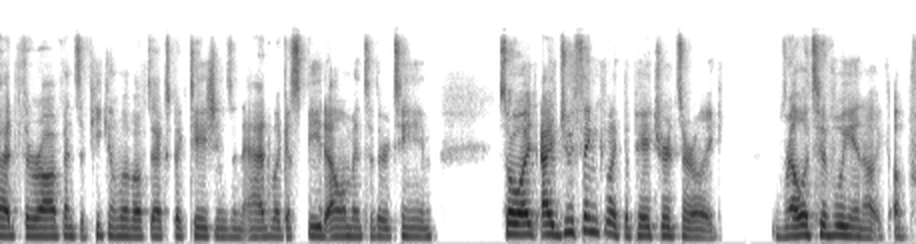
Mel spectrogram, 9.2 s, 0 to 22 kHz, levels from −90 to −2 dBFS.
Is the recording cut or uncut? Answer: uncut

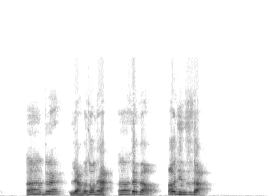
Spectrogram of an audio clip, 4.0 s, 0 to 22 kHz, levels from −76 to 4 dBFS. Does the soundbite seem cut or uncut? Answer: cut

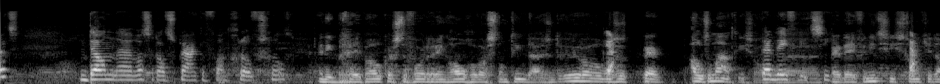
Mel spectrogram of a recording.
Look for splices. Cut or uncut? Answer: uncut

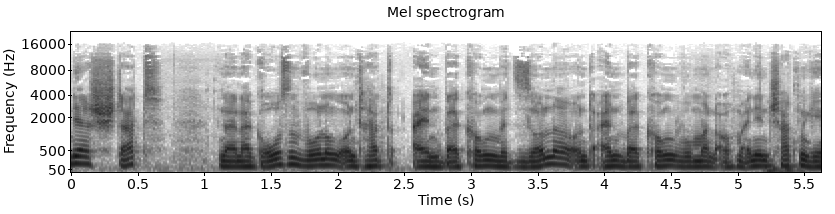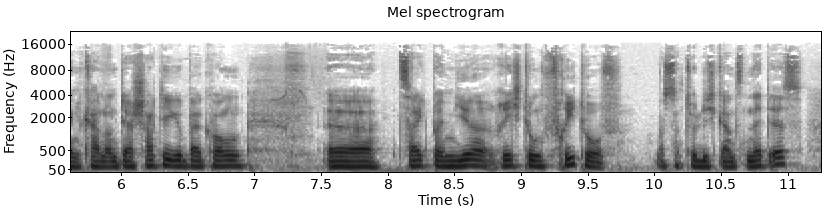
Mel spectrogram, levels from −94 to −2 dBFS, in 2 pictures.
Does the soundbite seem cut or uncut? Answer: uncut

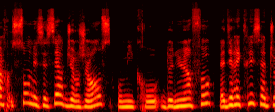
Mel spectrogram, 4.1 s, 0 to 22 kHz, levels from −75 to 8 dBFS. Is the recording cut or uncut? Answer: uncut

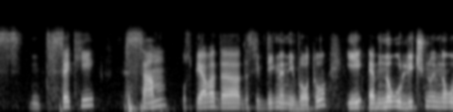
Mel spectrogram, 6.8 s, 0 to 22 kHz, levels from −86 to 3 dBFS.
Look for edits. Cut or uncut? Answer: uncut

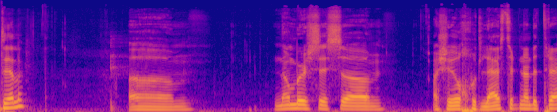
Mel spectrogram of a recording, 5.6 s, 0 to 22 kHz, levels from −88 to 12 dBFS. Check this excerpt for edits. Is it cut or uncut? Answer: uncut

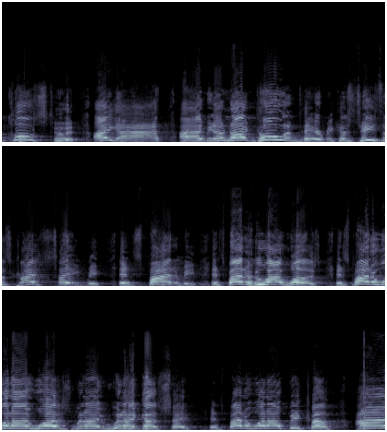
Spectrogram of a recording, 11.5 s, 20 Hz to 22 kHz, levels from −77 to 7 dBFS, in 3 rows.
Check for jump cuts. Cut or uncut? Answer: uncut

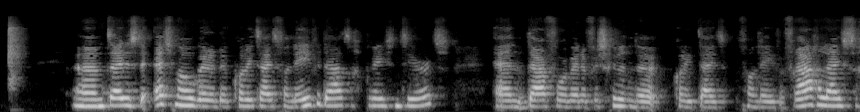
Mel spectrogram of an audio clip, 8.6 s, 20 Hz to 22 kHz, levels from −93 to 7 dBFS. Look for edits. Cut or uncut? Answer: uncut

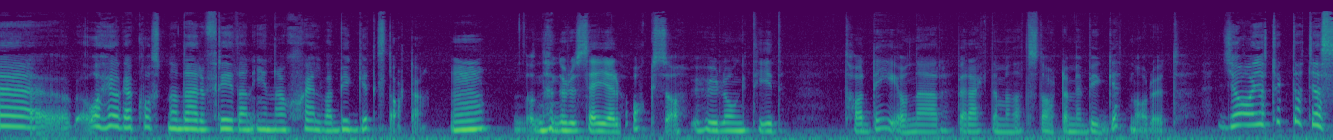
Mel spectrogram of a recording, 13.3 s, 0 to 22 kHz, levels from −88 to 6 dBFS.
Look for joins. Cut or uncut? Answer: cut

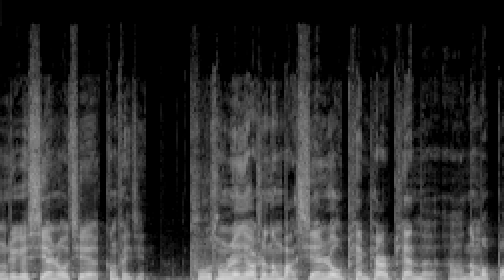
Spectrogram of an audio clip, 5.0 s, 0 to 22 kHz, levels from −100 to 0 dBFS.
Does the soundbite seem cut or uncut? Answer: uncut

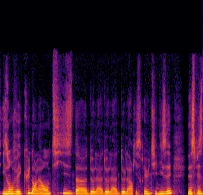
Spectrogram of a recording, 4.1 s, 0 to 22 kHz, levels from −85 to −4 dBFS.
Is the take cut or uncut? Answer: cut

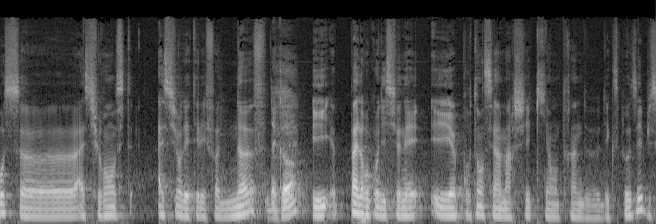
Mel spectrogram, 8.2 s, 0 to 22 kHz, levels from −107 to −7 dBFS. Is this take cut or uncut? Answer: uncut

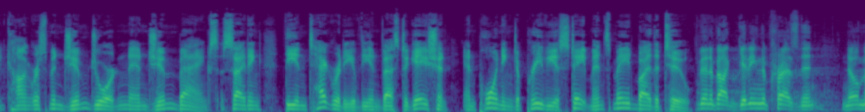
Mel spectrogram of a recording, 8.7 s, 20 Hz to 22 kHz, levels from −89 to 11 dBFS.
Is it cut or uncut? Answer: cut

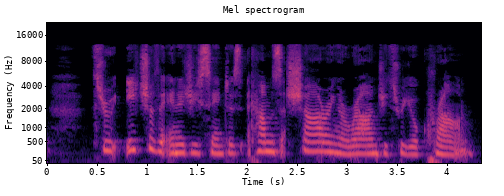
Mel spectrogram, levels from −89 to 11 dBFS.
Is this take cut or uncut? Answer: cut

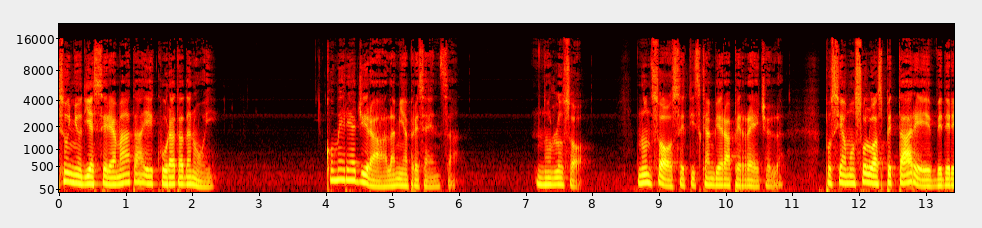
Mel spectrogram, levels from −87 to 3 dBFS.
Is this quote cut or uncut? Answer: uncut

